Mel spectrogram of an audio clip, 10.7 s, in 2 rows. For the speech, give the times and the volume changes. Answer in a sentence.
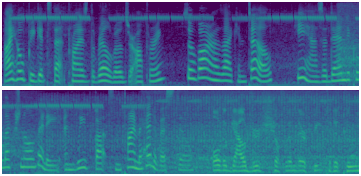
You can hear the speech from 0.0 to 10.6 s, at a steady volume.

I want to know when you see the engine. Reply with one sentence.
The engine can be heard from 5.0 to 10.6 s.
